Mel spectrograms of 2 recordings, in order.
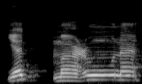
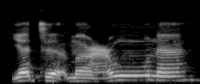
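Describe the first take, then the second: First: The j is stopped with no bounce. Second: The j ends with a hissing sound. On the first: "Ketika tidak dipantulkan" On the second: "ini bukan pantulan, tapi ini adalah desis"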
